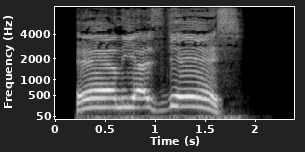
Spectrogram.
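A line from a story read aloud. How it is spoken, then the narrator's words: Shout. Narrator (Russian): закричал я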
